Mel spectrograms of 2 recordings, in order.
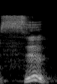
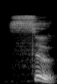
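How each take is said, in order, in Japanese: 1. 音程は上がってから下がります。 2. 「soup」は音程が下がります。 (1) "みたいに上げて下げたりもします" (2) "音程を下げる"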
